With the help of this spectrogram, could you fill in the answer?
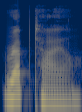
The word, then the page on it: reptile: American English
